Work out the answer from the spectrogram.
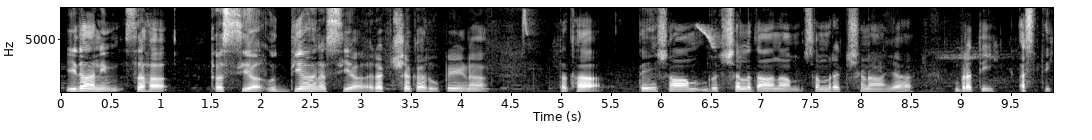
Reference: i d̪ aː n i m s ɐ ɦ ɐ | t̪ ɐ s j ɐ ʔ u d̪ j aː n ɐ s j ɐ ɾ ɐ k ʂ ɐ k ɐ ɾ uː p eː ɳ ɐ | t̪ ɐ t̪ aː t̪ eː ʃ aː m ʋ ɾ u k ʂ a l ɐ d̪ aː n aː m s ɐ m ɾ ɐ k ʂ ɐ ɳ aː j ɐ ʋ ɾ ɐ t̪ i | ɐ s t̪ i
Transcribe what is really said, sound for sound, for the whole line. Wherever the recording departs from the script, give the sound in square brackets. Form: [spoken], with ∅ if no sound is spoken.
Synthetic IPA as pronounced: i d̪ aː n i m s ɐ ɦ ɐ | t̪ ɐ s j ɐ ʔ u d̪ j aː n ɐ s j ɐ ɾ ɐ k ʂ ɐ k ɐ ɾ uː p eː ɳ ɐ | t̪ ɐ [t̪ʰ] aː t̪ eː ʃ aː m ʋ ɾ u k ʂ [ɐ] l ɐ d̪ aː n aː m s ɐ m ɾ ɐ k ʂ ɐ ɳ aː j ɐ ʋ ɾ ɐ t̪ i | ɐ s t̪ i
